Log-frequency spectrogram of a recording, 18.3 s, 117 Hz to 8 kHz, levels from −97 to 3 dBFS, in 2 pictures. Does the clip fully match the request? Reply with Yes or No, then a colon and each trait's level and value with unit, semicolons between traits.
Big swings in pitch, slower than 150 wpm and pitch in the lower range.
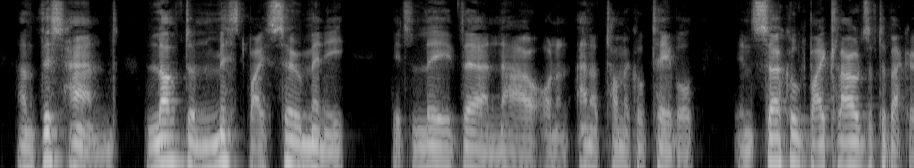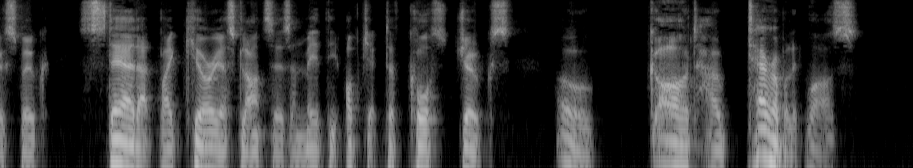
No: average, 3.8 semitones; slow, 135 wpm; low, 100 Hz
